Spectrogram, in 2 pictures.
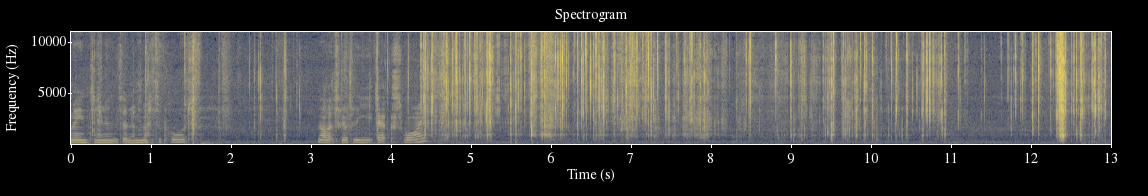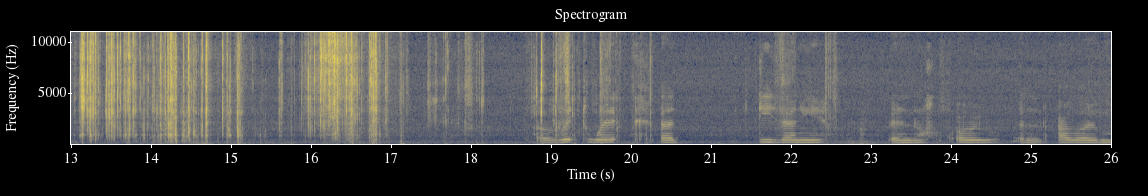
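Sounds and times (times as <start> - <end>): foil wrapper crinkling: 2.2 - 18.2, 18.8 - 19.8.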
